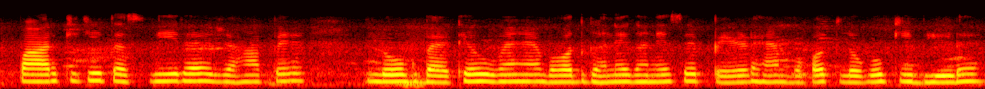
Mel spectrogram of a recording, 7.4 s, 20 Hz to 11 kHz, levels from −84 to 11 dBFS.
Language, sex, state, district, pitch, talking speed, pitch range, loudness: Hindi, female, Bihar, Sitamarhi, 220 Hz, 170 wpm, 210-230 Hz, -18 LUFS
